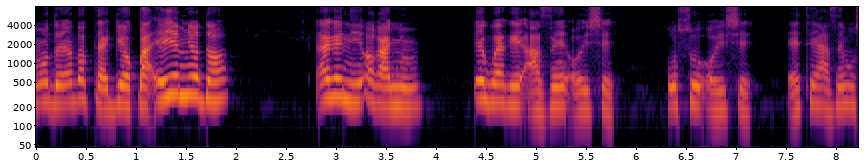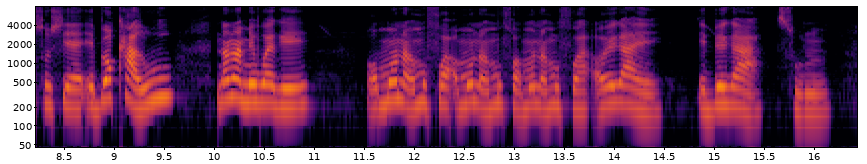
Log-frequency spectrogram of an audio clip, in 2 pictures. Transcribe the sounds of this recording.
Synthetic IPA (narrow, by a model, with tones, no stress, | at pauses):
m˦o˦dɔ˨˦a˦dɔ˦tta˨e˨ɡi˦ɔ˨k͡pa˨ʔe˦je˦mĩ˦ɔ˦dɔ˦ | e˦ɣe˦nĩ˨ɔ˦ɣa˨ɲũ˧ | e˦wɛ˦ɣe˦a˨zẽ˦ɔ˨ji˦ʃɛ˨ | o˦so˦ʔɔ˨ji˦ʃɛ˨ | e˨˦te˦a˨zĩ˦o˦so˦ʃɛ˨e˨bo˦kʰa˦˨ɾu˦ | na˦na˦˨me˦wɛ˦ɣe˦ | ɔ˨mo˦na˨mu˦˨fu˨˦a˨o˨mo˦na˨mu˦˨fu˦a˨mo˦na˨mu˦fu˨˦a˨ʔo˨je˦ɣa˦e˨ | e˨be˦ɣa˦˨su˨nũ˨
